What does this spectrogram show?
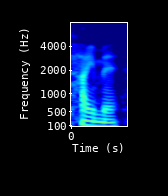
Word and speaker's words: Jaime: yeah um but blue beetle's character in uh jaime that's how you it's pronounced it's spelled jaime but it's pronounced jaime he he is a uh he is a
